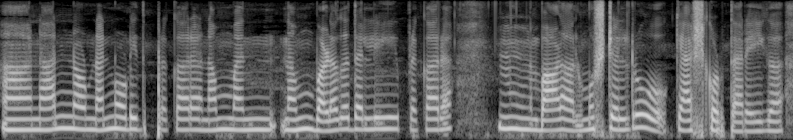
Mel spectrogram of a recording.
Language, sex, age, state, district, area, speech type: Kannada, female, 30-45, Karnataka, Gadag, rural, spontaneous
